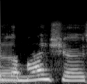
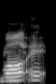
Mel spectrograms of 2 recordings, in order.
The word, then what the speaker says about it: Mancha: People say La Mancha, so they're used to that, but you pronounce it Mancha.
